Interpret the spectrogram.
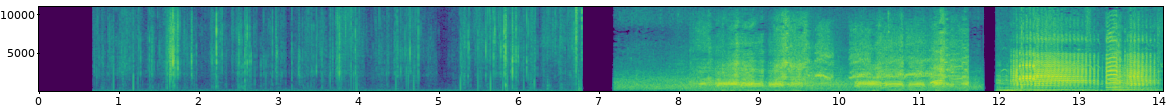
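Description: A few faint clicks and rustles. Then, from about seven seconds in, a flock of waterfowl honking repeatedly. About twelve seconds in, loud wavering braying calls of penguins take over.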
